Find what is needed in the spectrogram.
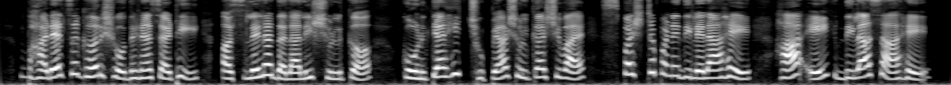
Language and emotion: Marathi, happy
